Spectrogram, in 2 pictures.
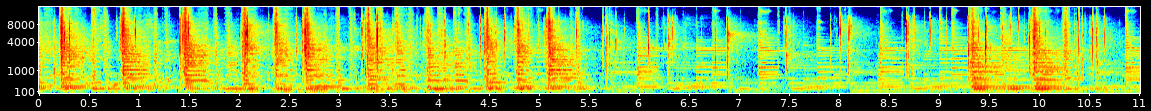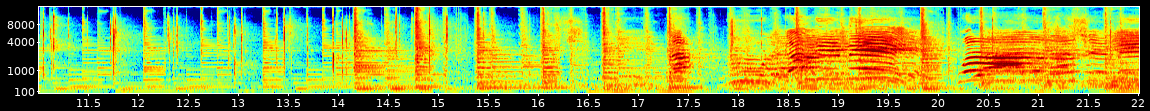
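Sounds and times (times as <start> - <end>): acoustic guitar strumming: 0.0 - 22.0
children clapping: 0.0 - 22.0.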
